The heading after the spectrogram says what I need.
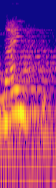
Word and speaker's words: knife: नाइफ, KNIFE, नाइफ, तो बच्चा कहता है इसमें N क्यों आया, इसमें NIFE आना चाहिए, K क्यों आ गया। तो टीचर कहती है बेटा तुमको ऐसा ही लिखना पड़ेगा, क्योंकि K साइलेंट है, बोला नहीं जाता, लिखा जाता, इसलिए तुम इसको लिखिए।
